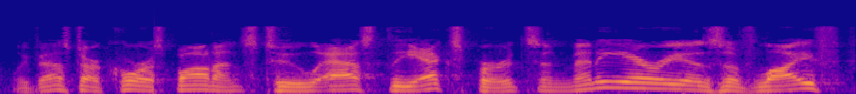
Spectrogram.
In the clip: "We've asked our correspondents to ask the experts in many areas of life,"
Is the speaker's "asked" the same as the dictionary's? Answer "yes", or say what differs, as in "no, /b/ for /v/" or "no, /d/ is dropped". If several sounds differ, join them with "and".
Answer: yes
